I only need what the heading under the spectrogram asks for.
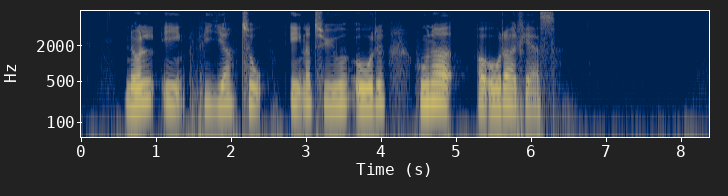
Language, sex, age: Danish, female, 24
